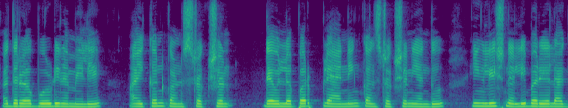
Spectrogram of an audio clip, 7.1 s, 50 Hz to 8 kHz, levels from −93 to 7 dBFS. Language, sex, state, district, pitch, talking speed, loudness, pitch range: Kannada, male, Karnataka, Bidar, 205 Hz, 110 wpm, -16 LUFS, 200-210 Hz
